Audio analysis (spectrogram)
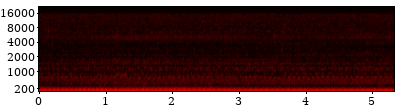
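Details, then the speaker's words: Cooler Master MasterBox 5 Lite RGB PC case giving a faint, steady buzz like distant hair clippers; it stops when a hand is pressed on the front panel, pointing to the front panel vibrating. "You'll hear like a small sound that sounds like a pair of hair clippers in the distance. Sounds like a muffled pair of hair trimmers."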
